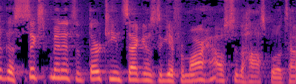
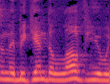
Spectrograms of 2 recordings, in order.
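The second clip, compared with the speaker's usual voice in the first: usual speaking voice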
